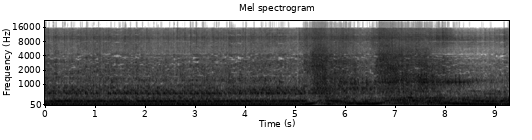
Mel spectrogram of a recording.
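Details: Buick 350 V8 revved up and down twice: dull low knock under the engine note following revs, lessening when that cylinder's spark is removed; rod knock from a worn rod bearing.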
